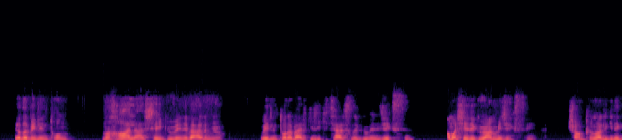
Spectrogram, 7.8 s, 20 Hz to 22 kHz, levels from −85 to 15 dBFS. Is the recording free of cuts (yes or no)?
yes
